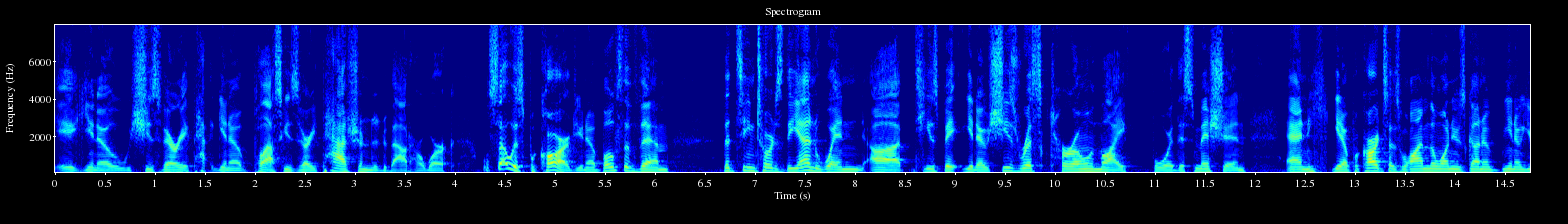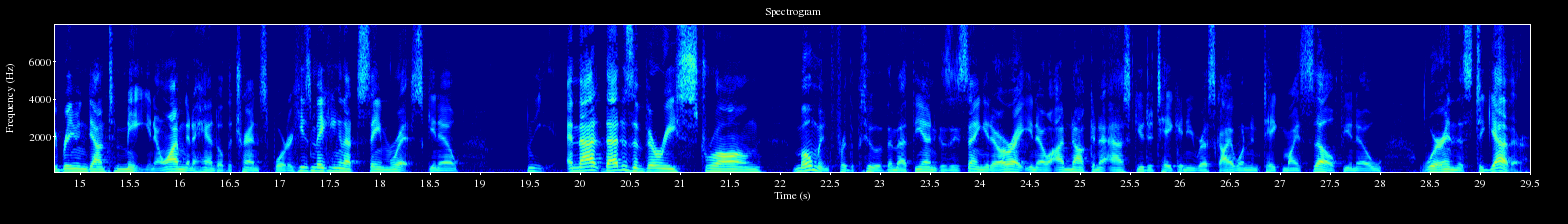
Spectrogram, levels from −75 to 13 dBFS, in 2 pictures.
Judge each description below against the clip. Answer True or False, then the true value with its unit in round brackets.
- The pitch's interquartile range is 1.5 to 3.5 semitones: False (4.5 semitones)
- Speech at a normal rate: False (245 wpm)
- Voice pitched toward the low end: True (120 Hz)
